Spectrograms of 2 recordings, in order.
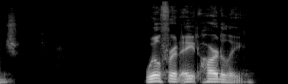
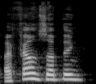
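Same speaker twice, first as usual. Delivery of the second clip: high, eager call; bursting to share a find; excited shout; 10 semitones higher, 3 dB louder than usual. A narrator's reading. Wilfred calls down about his find, high and eager. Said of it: "shouted Wilfred".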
